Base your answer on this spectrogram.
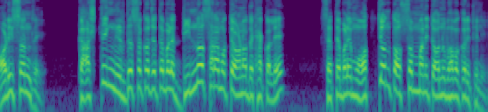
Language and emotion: Odia, angry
